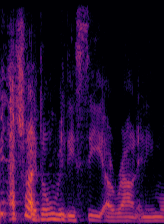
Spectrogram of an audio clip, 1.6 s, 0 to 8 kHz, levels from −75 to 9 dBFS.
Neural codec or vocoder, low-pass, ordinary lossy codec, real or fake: codec, 16 kHz, 0.4 kbps, LongCat-Audio-Codec; none; none; fake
